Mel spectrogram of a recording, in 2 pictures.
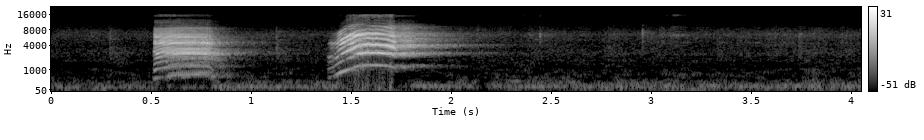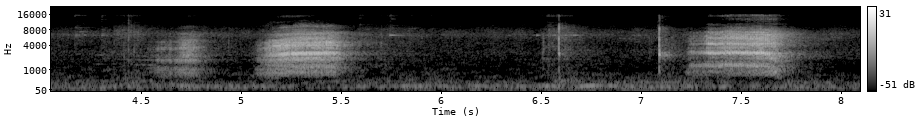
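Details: A talking Indian green ringneck (rose-ringed parakeet) gives four harsh, raspy bursts of speech-like chatter in Urdu/Hindi over eight seconds, the second one sliding with a ringing, voiced tone.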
